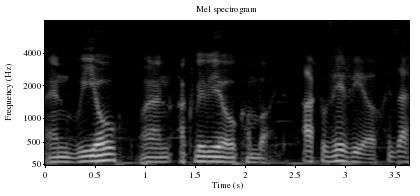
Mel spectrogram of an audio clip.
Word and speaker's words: Aquivio: it's like aqua and Rio and aquivio combined Aqua Vivio is that how you pronounce it yeah it's so cool act video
